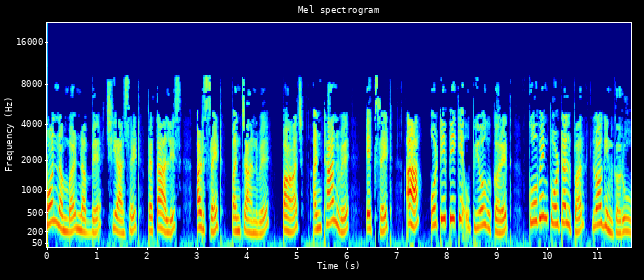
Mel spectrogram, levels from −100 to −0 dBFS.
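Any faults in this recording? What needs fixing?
Heavy MP3 compression, likely at a very low bitrate around 24 kbps, starves the encoder of bits across the whole speech clip. It cuts everything above 9 kHz and drops weak frequency lines from frame to frame, leaving a dull, watery, swirling sound with metallic chirps on s sounds and smeared attacks. Encoding at a higher bitrate or delivering a lossless file would prevent this.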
